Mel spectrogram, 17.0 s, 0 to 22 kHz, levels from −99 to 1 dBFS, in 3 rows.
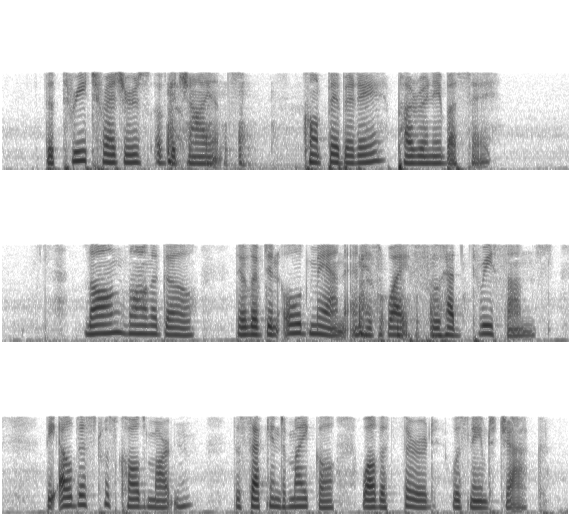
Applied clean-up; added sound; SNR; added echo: none; Cough; 11 dB; none.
